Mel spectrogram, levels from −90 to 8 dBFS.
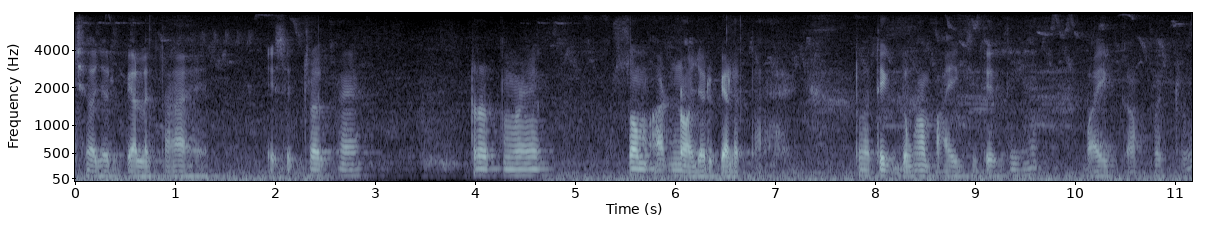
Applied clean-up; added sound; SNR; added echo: none; Bird; 10 dB; none.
